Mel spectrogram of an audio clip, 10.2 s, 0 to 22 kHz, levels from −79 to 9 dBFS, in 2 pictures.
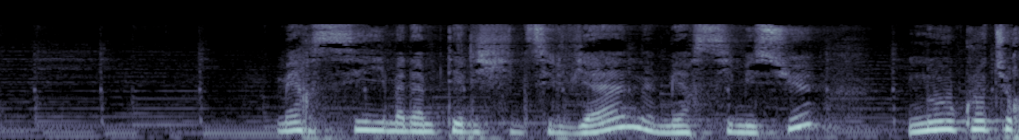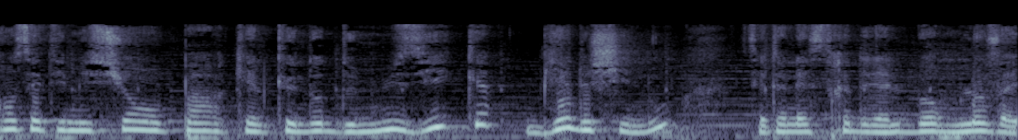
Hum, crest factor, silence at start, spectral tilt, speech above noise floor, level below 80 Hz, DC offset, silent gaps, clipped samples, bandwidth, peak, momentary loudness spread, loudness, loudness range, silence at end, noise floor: none; 14 dB; 0 s; -6 dB/octave; 24 dB; -38 dBFS; under 0.1%; none; under 0.1%; 12 kHz; -6 dBFS; 7 LU; -19 LUFS; 3 LU; 0 s; -42 dBFS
